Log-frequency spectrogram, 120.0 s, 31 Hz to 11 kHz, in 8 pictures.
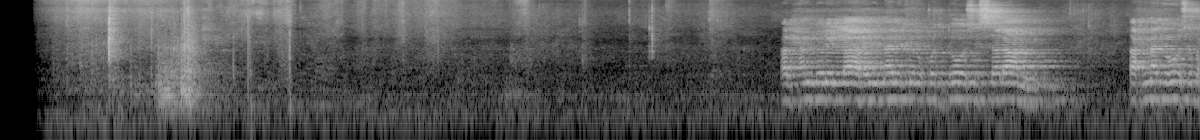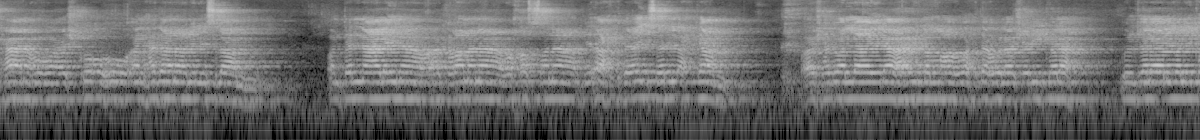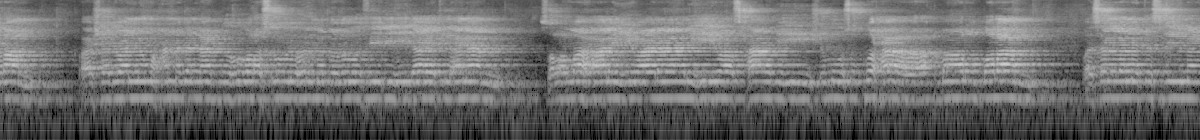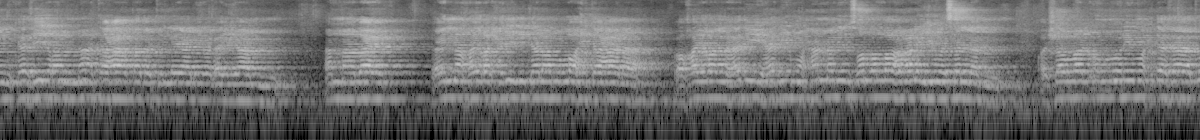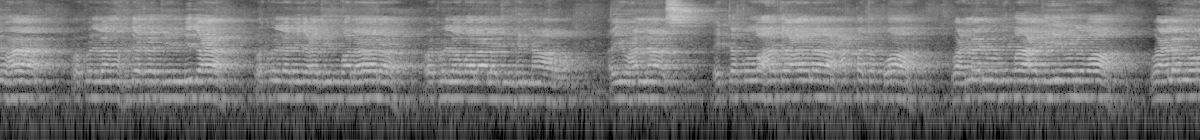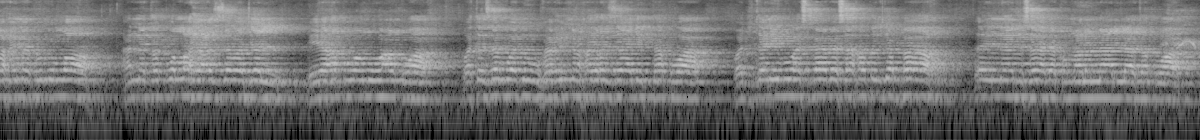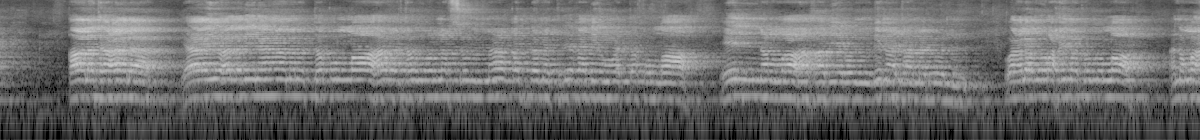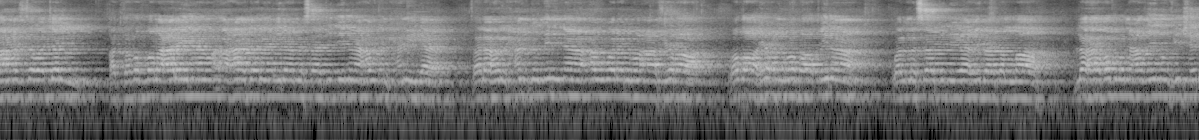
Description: خطبة - فضل المساجد وفضل عشر ذي الحجة 3 ذو الحجة 1441 هــ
